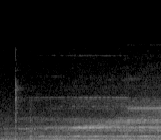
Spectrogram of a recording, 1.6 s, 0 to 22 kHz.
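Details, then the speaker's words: Kunming KXM10 cutter grinder (Deckel clone) started for the first time today, with 3-phase power from a single-phase Yaskawa VS Mini inverter and a 5-second soft start. The spindle spins up to a smooth, steady high whine near 5,000 rpm (advertised 5,200). Normal. "but as you could hear it runs like a top somewhere in the 5,000 rpm range I believe it was advertised as 5200 rpm I believe"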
